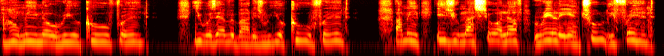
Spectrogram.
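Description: A man's voice: on the high side, fairly even intonation, moderate pace, warm tone, dry recording, pitched above the performer's own voice, natural voice. Man doing a whining half-wit giant. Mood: pleading. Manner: whining, insistent, pleading. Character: hulking half-witted giant man, anxious and clingy.

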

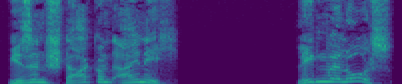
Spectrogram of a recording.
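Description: A man's voice: very high voice, animated, pitched above the performer's own voice, full character voice. A man voicing a brash young hothead. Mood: confident. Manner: brash, fast, challenging. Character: bold, defiant young man, strong and determined.

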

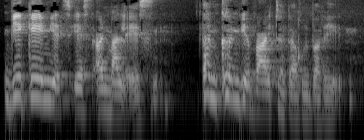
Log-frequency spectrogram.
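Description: An actress playing a worried, sceptical woman companion in a horror audio drama, husky-voiced and urgently insistent. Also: on the low side, very animated, brisk. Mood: concerned, insistent. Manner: urgent, pressing.

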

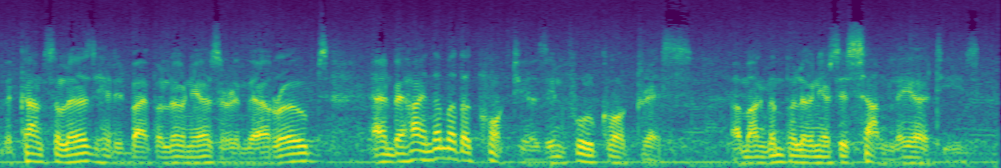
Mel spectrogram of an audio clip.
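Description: Casting: formal British male narrator, very low pitch, scripted radio announcing, dull vintage sound. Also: expressive, normal speed, crowd noise. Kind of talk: scripted scene-setting narration for radio drama. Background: music.

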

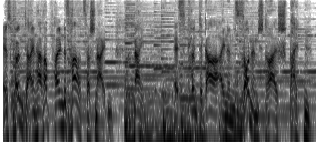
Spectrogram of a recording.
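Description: A man's voice: medium pitch, expressive, measured pace, over loud music, voice pushed up, close to an everyday voice. A man voicing a noble, earnest knight, proud and courtly, with solemn archaic phrasing in an audiobook.

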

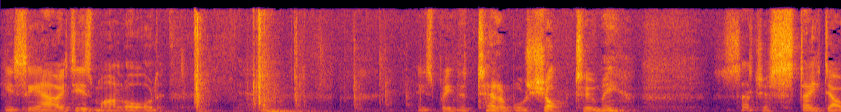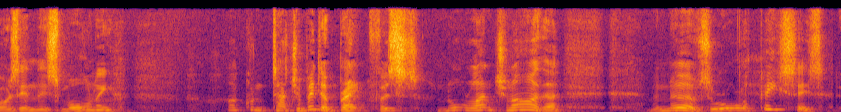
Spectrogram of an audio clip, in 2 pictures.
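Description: A man's voice: fairly high pitch, sing-song, moderate pace, pauses often, a bit bright, slight background noise. An actor playing a timid, fussy, deferential Englishman in a radio drama, stammering and obsequious, with an English accent. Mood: shaken, prim. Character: timid, deferential, fussy little lower-middle-class Englishman. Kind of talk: full-cast BBC radio drama acting.

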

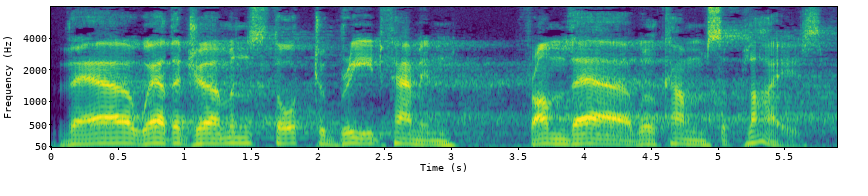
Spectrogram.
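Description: An actor playing a solemn French Renaissance prophet and physician in an audio drama, declaiming gravely in formal, archaic phrases. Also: male voice, lowish voice, takes it slowly. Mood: ominous prophecy. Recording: long cavernous reverb on voice.

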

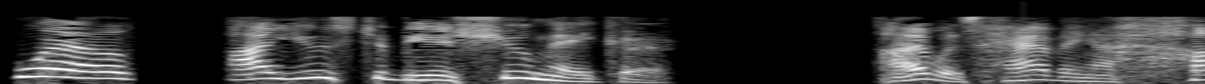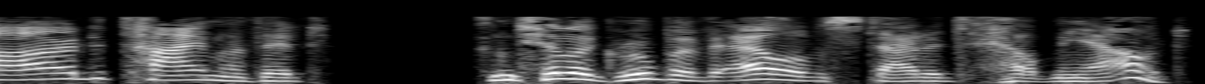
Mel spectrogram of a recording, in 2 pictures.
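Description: A man playing a gentle, eager, bumbling novice magician, earnest and friendly, in a children's audiobook. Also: high-pitched, very animated, measured pace, dry recording, exaggerated voice. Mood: enthusiastic. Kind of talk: children's full-cast audiobook acting. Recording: dry, slightly dull audio.

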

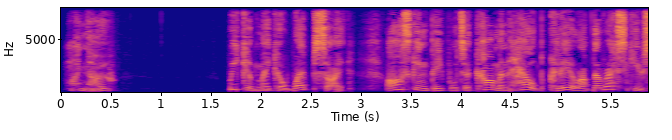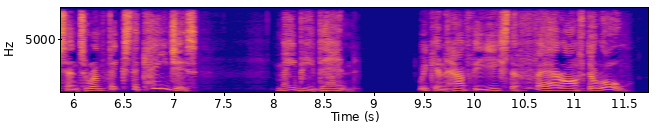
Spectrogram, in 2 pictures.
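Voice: mid-range voice, very animated, measured pace, slightly rough, dry recording, studio quality, voice pushed up, full character voice. A narrator voicing an earnest, eager male guinea pig who reasons hopefully in a children's story.

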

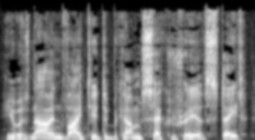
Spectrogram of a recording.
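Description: A man with an English accent giving a formal, measured, oratorical reading of literary history as a narrator. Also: medium pitch, lively intonation, dry recording, studio quality.

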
